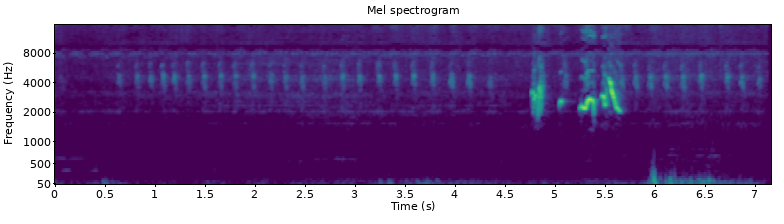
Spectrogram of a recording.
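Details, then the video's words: Mountain red-whiskered bulbul singing in the wild 'forest voice' style used to excite a decoy bird: a fast, regular insect pulsing first, then one short burst of sharp, swooping whistles, followed by low rumbling noise. "chào mào núi@ hót giọng rừng kích bổi"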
